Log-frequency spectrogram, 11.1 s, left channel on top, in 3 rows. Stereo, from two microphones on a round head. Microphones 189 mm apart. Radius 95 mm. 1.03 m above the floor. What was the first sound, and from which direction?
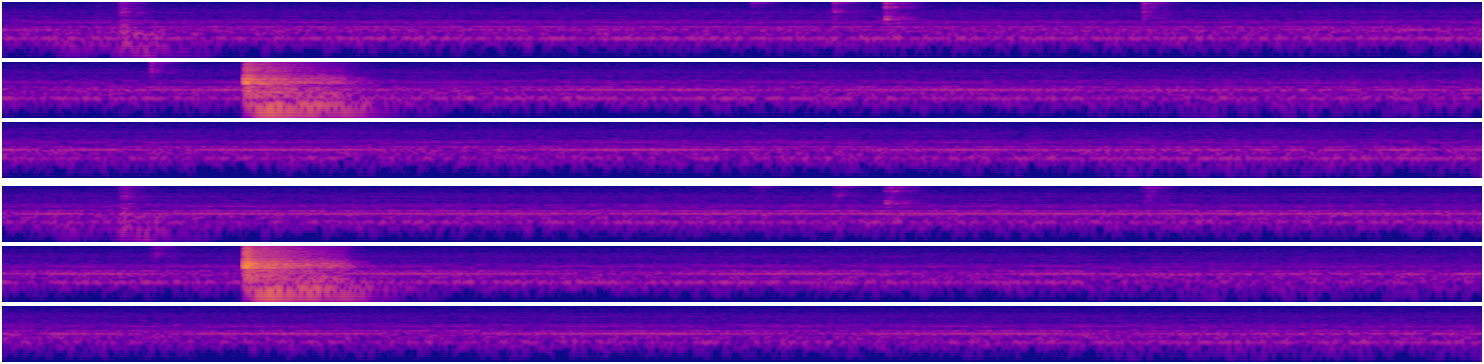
Scissors, 30° left (ahead or behind).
